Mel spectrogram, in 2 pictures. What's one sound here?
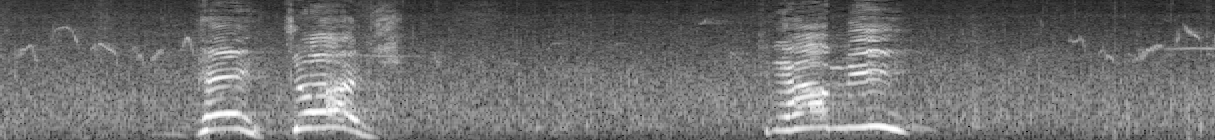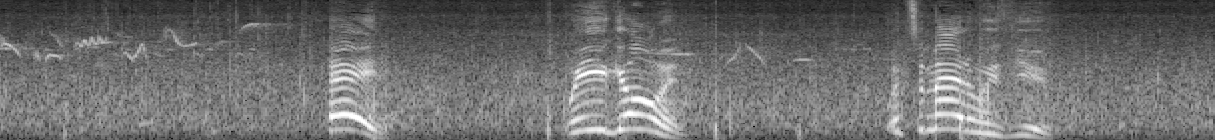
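A man calls out loudly in short phrases.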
